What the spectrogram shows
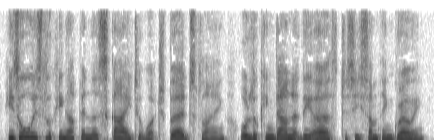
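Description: A woman's voice: mid-range voice, normal speed, mellow, voice pushed up, close to an everyday voice. A woman reading aloud, voicing a blunt, contrary girl who speaks earnestly and stubbornly. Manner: obstinate, earnest, eager describing.

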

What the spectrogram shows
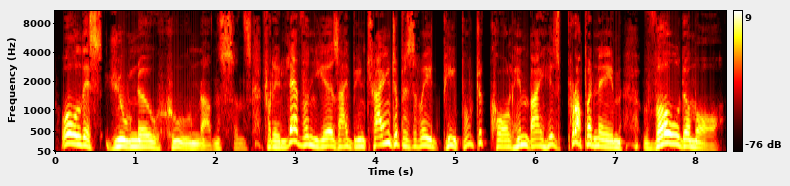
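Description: For an audiobook, a man voices a stern, prim older woman who teaches witchcraft, scolding in a clipped, impatient way until she trembles with shock at the end. His voice is a little high and darkish with a breathy edge, swinging widely in pitch, a little slow with few pauses. The full character performance is recorded dry, with studio quality.

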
